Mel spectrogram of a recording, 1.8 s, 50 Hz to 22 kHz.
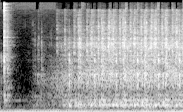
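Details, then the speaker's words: Singer 301 sewing machine from a thrift store, first power-up test before cleaning: slow, even clatter with a dry, rattly edge as the motor is pushed faster to full speed; sounds dry, likely needs cleaning and oil. "a little dry go a little faster full blast okay okay I don't smell anything burning"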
